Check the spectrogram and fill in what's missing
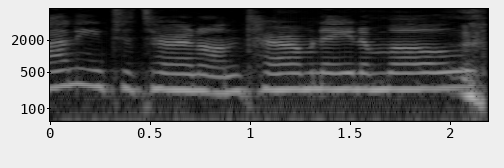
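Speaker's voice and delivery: put-on sad, flat robot voice. Asked to say her line in the voice, imitating Sam's robot voice. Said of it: "Can you say that in the voice, please?".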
